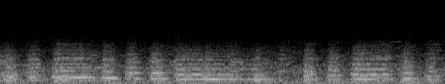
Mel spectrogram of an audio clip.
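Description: High school marching band playing: brass carrying the tune over drum strokes, with a long low note held about two seconds in.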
